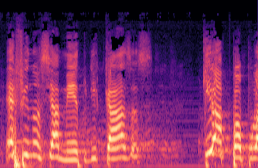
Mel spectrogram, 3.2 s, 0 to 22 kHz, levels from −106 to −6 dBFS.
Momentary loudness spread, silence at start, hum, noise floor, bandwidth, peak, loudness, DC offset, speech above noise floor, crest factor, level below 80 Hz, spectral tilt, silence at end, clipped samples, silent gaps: 11 LU; 0.1 s; none; -45 dBFS; 10.5 kHz; -2 dBFS; -16 LUFS; under 0.1%; 30 dB; 14 dB; -34 dBFS; -6.5 dB/octave; 0 s; under 0.1%; none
